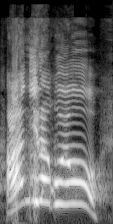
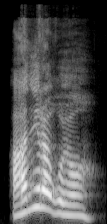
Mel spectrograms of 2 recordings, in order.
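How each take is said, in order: First: Loud, higher "아니라고요" hammered down with a falling end; emphatic no. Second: Said in the usual way. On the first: Acted. Pastor rejecting the congregation's excuse, loud and higher. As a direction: slam the denial. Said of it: "의인이에요?". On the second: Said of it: "좀 나은 자 같아요?".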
